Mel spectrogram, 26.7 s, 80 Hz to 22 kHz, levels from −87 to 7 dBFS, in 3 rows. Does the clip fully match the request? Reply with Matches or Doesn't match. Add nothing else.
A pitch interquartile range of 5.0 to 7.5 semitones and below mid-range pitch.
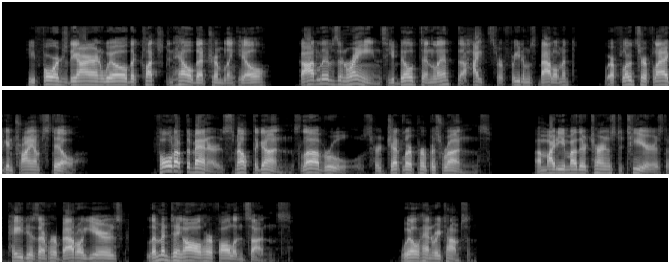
Doesn't match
